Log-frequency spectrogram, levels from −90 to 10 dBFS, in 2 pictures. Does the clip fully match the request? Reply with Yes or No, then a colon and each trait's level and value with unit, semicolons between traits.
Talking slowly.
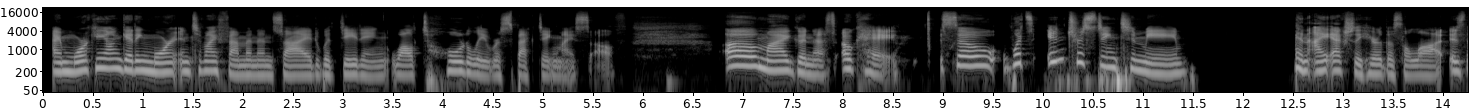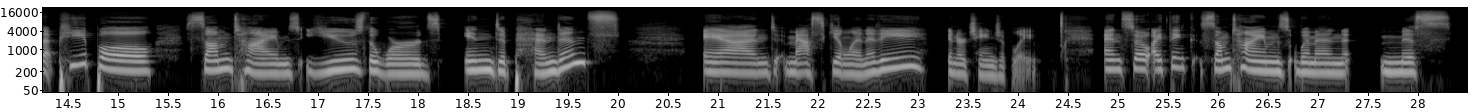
Yes: slow, 105 wpm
